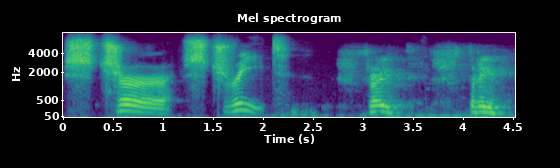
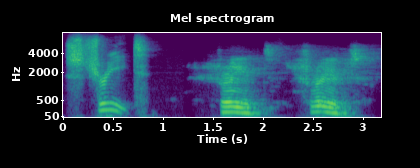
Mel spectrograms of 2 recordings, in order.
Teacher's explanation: switch that TR to a CHR so it's street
